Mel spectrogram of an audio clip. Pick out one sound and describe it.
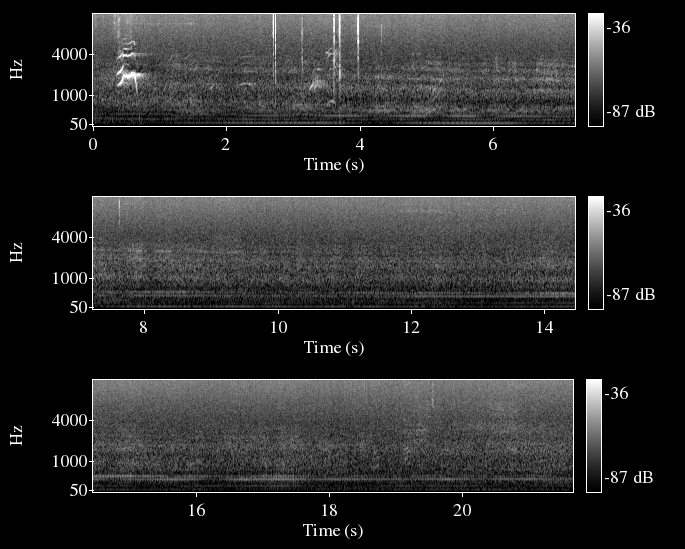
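Propeller aircraft engines idle with a low, steady hum in the distance.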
